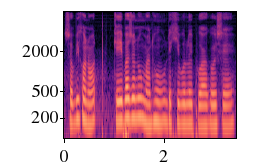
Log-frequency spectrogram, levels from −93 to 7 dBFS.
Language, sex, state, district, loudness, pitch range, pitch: Assamese, male, Assam, Sonitpur, -18 LUFS, 165-190 Hz, 170 Hz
